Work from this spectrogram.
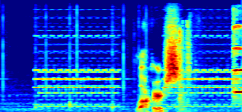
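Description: Telephone in the Deadly Premonition video game ringing with a steady electronic tone repeating at intervals, while someone speaks briefly over it partway through.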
